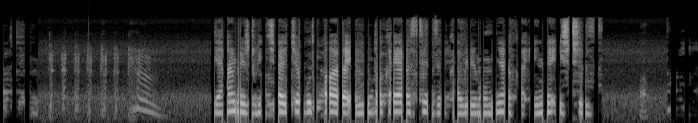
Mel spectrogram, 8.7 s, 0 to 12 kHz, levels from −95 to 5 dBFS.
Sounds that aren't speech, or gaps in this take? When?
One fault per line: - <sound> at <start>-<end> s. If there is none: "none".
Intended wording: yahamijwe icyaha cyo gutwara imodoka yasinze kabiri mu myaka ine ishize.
- throat clearing at 0.6-2.2 s
- laugh at 8.0-8.2 s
